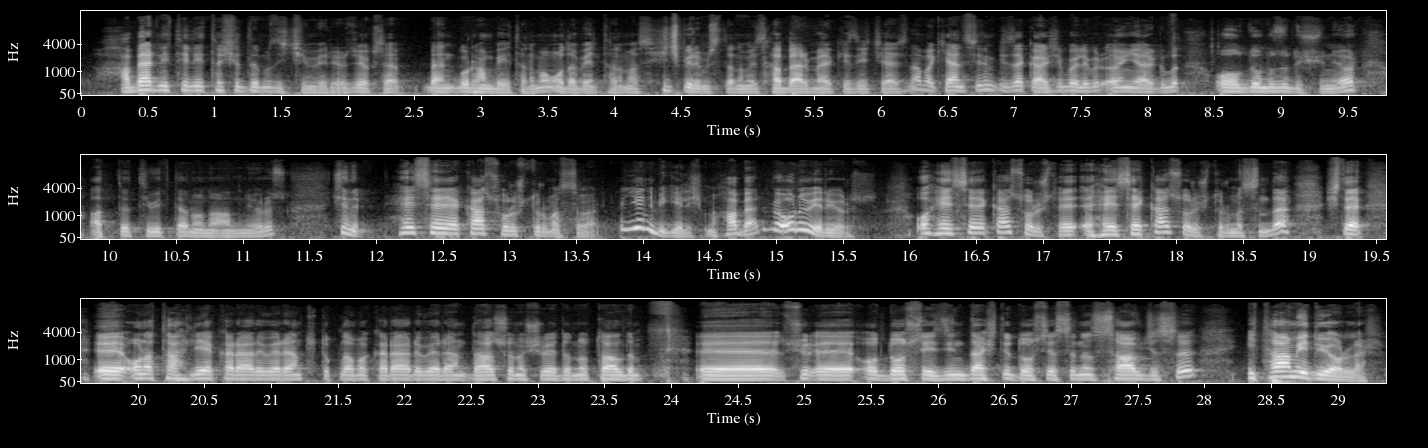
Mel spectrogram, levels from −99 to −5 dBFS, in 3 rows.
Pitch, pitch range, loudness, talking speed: 130 Hz, 115-145 Hz, -25 LUFS, 145 wpm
